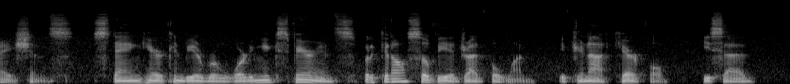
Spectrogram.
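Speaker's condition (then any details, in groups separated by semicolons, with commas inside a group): No condition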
